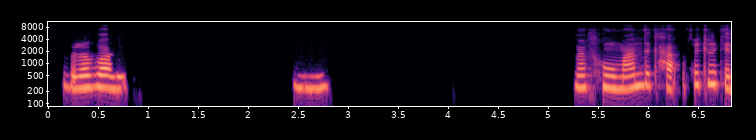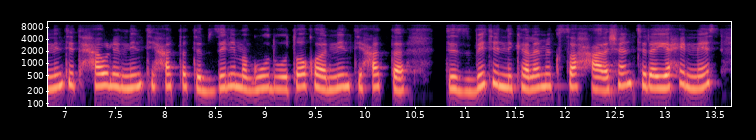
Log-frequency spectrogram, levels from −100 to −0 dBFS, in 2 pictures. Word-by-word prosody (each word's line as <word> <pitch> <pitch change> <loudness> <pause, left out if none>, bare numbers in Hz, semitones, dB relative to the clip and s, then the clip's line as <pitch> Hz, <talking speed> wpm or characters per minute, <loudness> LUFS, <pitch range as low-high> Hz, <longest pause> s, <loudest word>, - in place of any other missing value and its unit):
bravo 250 0 +1
عليكِ. 235 -2 +2 1.7
إمم. 245 +1 -6 2.4
مفهوم، 250 -1 -2
عندِك 275 +4 -1
حق. - - -1
فكرة 300 +1 -1
إن 235 0 0
أنتِ 295 +3 0
تحاولي 280 -2 +2
إن 245 -1 0
أنتِ 280 +2 -2
حتى 270 0 -2
تبذلي 245 +1 -1
مجهود 235 0 -1
وطاقة 250 +2 +2
إن 230 +1 0
أنتِ 265 +1 -1
حتى 260 -4 +1 0.4
تثبْتي 235 +7 -1
إن 265 -3 +3
كلامِك 250 +2 +1
صح، 265 -2 0
علشان 230 +8 +3
تريحي 260 -1 +3
الناس، 260 +5 -1
255 Hz, 115 wpm, -24 LUFS, 235-275 Hz, 2.4 s, إن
